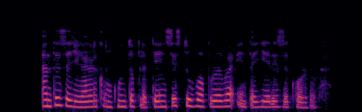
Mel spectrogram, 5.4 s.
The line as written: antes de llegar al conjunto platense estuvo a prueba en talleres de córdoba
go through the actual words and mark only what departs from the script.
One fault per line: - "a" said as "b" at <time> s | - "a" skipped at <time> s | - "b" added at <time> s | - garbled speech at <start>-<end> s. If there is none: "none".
none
